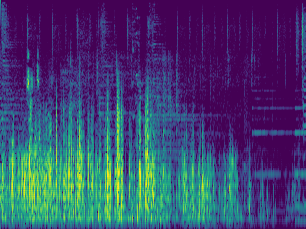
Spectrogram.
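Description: Strong gusty wind buffeting the microphone, with laundry flapping on a clothesline. About five seconds in it fades out and soft music begins.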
